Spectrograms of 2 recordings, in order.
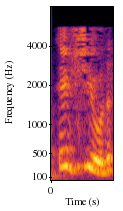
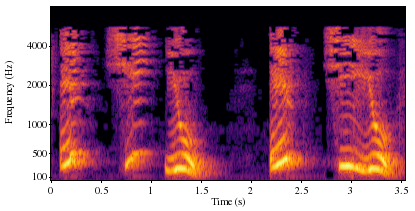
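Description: First: Said in the usual way. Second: امشيوا very slow, split im - shi - yu; syllable by syllable. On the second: Shown as a demonstration. Teacher showing the word's original form, slowly syllabified. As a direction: spell out امشيوا with each syllable stretched and separate. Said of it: "أصلها".

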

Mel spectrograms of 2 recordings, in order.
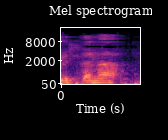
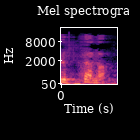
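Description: First: "السماء" with the formal glottal stop at the end; long final vowel and hamza in "السماء"; full final hamza. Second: "السماء" ending open, as as-sama; hamza dropped. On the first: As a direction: sound out the hamza closing "السماء". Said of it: "ما نقول السماء". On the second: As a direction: leave the final glottal stop off "السماء". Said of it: "إذا بالحذف". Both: Shown as a demonstration.

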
